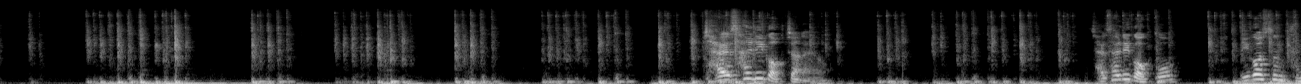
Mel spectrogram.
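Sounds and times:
typing on computer keyboard: 0.0s - 13.0s.

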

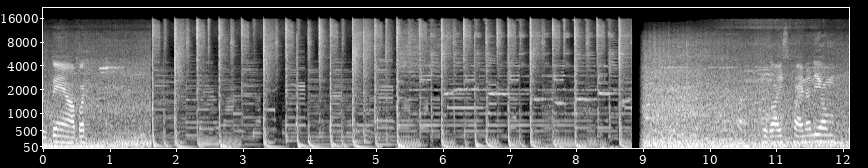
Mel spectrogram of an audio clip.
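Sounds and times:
street traffic rumble: 0.0s - 1.7s, 9.0s - 12.0s.

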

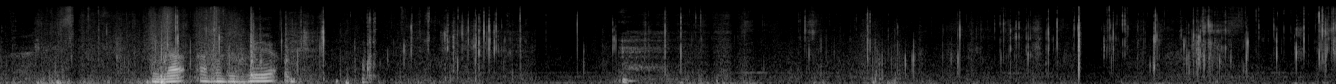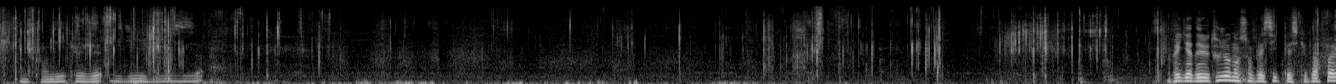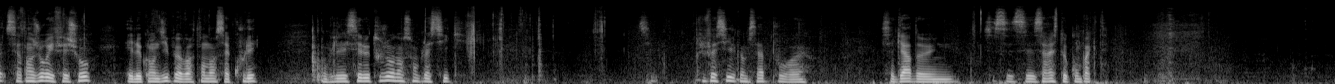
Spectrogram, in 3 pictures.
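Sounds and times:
plastic wrapping crinkling: 0.5s - 28.7s, 30.0s - 35.2s.

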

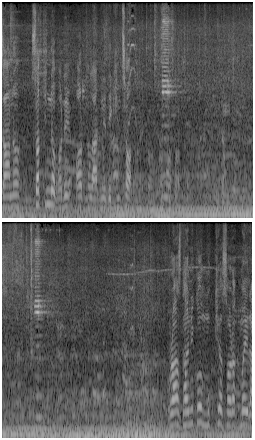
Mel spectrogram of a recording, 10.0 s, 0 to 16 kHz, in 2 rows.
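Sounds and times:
road traffic engine rumble: 0.0s - 10.0s.

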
